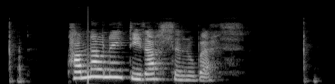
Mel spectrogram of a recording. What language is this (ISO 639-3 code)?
cym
